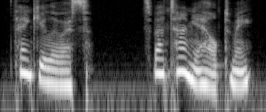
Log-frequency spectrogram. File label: thanks, teen girl; source engine; left 4 dead 2; survivor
